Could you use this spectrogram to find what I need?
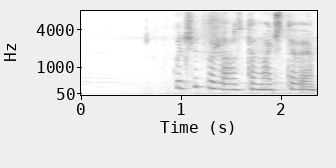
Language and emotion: Russian, neutral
